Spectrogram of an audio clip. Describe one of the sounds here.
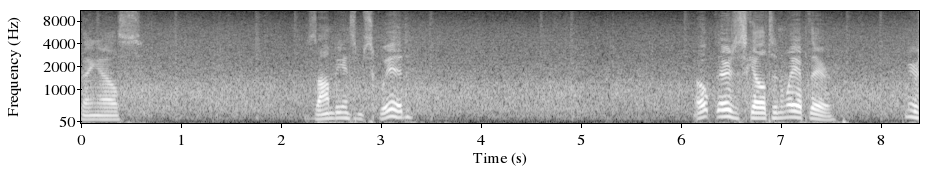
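Rain falls steadily.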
